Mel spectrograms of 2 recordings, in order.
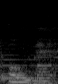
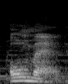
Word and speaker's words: Omad: Just make sure when you say it, you don't pronounce it exactly the way it's spelled. He seems a little sensitive about that. Just try it with an accent or something.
